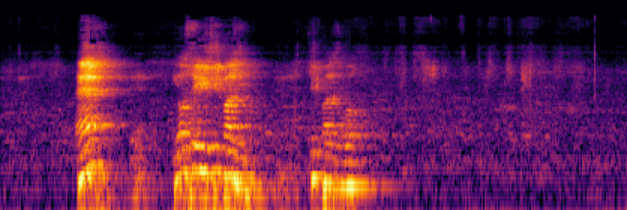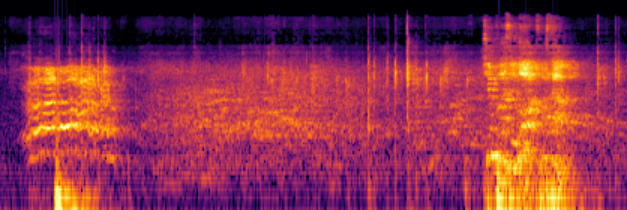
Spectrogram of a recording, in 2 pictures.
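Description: A man groans and cries out loudly into a microphone close by.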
